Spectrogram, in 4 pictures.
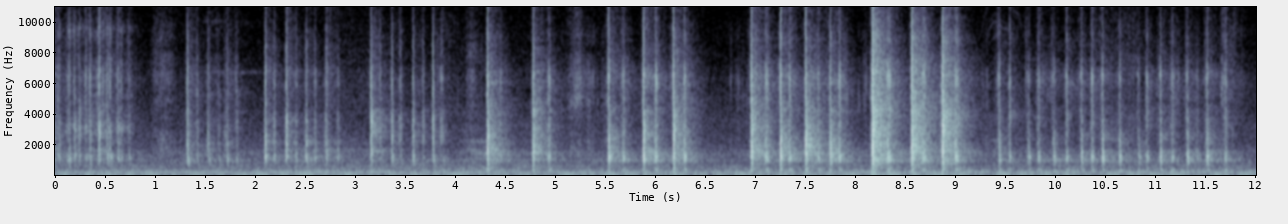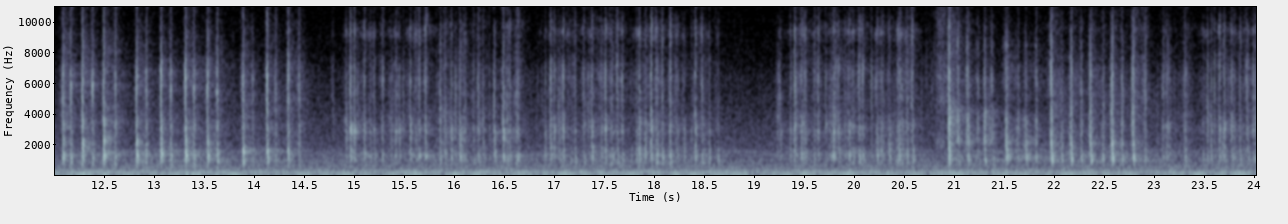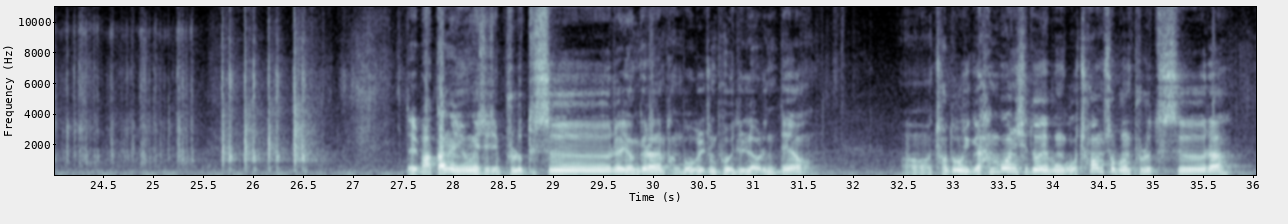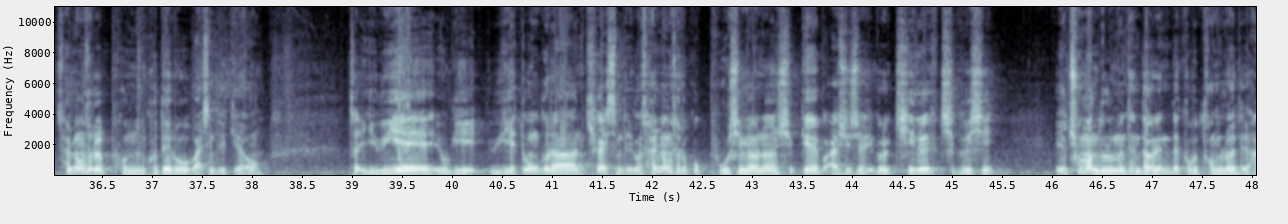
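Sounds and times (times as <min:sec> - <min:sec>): mechanical keyboard typing: 0:00.0 - 0:06.4, 0:07.0 - 0:18.7, 0:19.3 - 0:26.7.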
